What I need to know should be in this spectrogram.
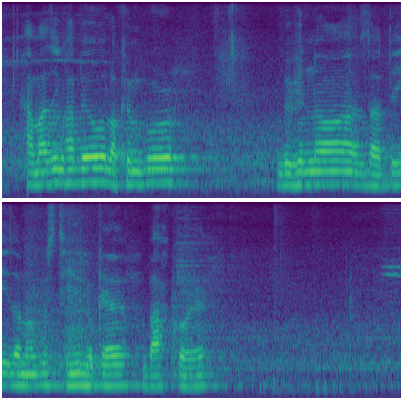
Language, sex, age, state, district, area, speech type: Assamese, male, 18-30, Assam, Lakhimpur, rural, spontaneous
